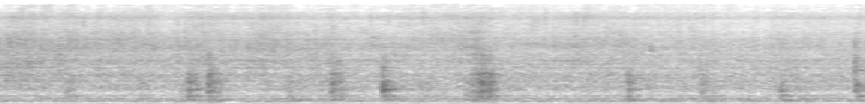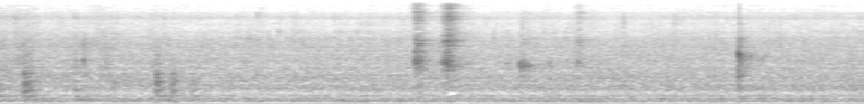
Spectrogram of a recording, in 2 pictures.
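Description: Chicken pieces and masala sizzling in a non-stick kadhai while a wooden spatula stirs them, with irregular knocks and scrapes of the spatula against the pan. A couple of sharper clicks come about eleven seconds in, and another near the end.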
